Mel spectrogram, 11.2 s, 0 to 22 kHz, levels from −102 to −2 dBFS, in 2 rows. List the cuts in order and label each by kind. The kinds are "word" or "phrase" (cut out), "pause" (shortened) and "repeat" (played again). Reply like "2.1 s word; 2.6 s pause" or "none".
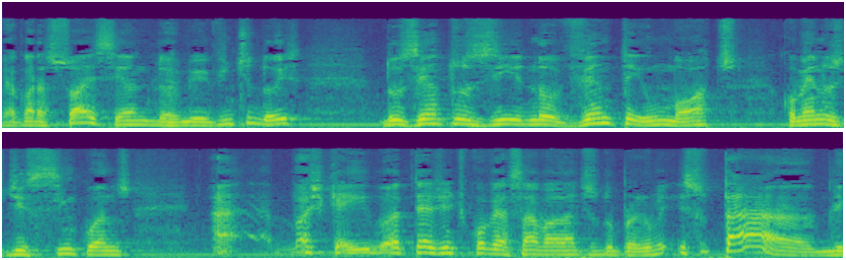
none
